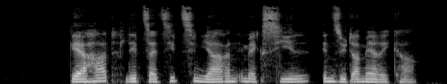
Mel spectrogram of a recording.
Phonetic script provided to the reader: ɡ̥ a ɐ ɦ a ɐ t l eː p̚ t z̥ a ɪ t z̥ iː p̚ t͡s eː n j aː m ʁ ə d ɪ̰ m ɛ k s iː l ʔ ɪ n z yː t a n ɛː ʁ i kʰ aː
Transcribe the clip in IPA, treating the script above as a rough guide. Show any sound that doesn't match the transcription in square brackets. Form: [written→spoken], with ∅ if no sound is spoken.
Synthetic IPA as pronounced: ɡ̥ [a→ɛ] ɐ ɦ a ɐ t l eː p̚ t z̥ a ɪ t z̥ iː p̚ t͡s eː n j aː [m→∅] ʁ ə [d→n] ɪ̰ m ɛ k s iː l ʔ ɪ n z yː t a [n→m] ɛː ʁ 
